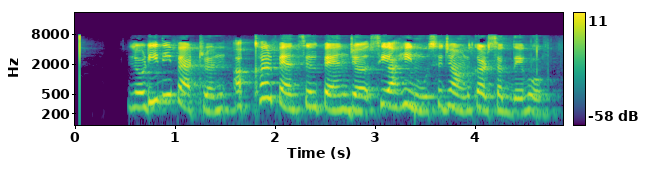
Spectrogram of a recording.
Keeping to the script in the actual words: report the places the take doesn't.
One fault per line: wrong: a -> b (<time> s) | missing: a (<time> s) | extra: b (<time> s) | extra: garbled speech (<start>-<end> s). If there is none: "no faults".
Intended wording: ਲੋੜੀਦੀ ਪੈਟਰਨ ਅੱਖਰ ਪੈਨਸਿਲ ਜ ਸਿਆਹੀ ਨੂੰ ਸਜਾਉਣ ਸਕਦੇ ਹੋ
extra: ਪੈਨ (2.5 s)
extra: ਕਰ (4.0 s)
